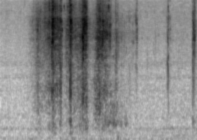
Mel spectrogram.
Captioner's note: rustles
